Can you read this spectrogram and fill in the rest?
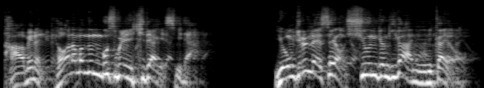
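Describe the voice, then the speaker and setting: An actor playing an excitable, teasing male snowboard race announcer in a video game, with polite, formal phrasing and playful sarcasm. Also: sits high, fairly quick, roomy sound, distant mic, heavily acted. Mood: encouraging. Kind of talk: scripted game sports commentary.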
